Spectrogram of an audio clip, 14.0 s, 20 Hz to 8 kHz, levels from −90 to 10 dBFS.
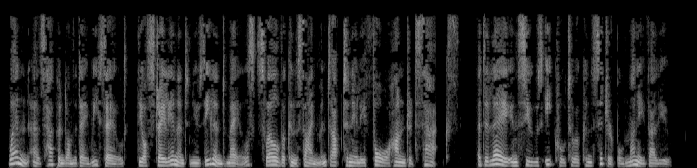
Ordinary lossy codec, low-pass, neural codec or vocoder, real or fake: MP3, 32 kbps; 7.2 kHz; none; real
